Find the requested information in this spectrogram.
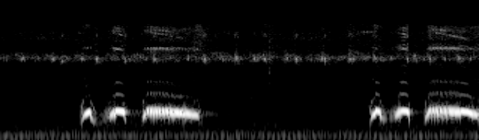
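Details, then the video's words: Spotted dove call used to lure doves to a trap, in changing-voice style with bo notes: two quick low coos followed by a long, level croo, repeated after a short pause, over a soft rumbling background. "Tiếng cu gáy kích bổi bẫy đấu ,//tiếng chim cu gáy đảo giọng kèm bo liên tục"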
